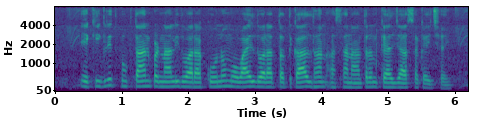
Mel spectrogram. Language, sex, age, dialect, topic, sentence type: Magahi, male, 25-30, Western, banking, statement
